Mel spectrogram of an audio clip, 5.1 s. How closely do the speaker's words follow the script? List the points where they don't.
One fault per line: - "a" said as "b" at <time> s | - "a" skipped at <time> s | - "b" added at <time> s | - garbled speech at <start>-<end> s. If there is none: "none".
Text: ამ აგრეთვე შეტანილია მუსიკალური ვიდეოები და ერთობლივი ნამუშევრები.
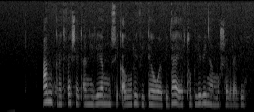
none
